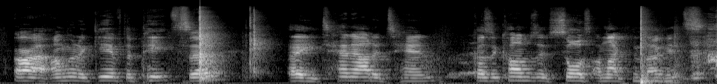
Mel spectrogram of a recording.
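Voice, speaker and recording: Loud background noise under a man's fairly slow delivery. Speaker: food reviewer vlogger. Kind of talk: casual vlog chat. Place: home room. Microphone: phone near.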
